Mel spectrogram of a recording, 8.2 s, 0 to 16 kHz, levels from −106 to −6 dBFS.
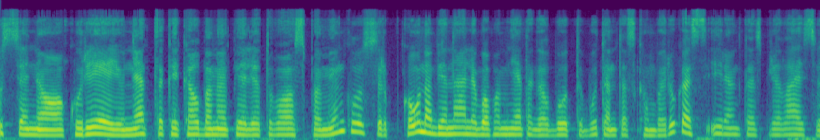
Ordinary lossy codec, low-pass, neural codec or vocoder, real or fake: Opus, 16 kbps; 9.9 kHz; none; real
